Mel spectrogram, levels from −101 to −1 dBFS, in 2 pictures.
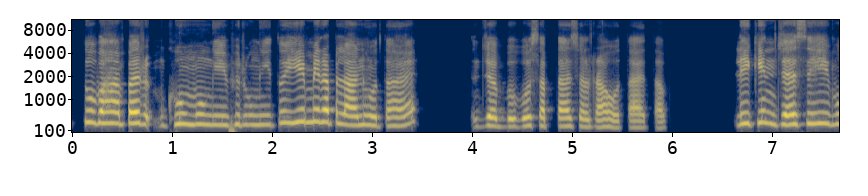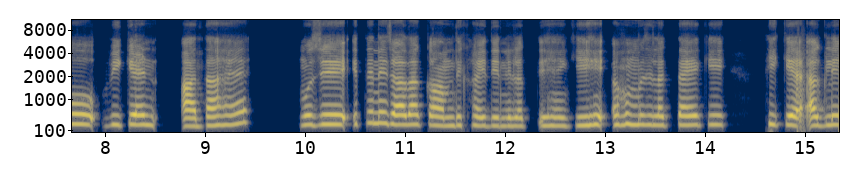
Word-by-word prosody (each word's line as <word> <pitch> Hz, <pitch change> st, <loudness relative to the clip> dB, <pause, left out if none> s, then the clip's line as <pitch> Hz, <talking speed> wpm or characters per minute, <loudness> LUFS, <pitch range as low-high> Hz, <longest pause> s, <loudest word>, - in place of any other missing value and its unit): तो 345 Hz, -1 st, +1 dB
वहाँ 320 Hz, -1 st, +5 dB
पर 315 Hz, -3 st, +8 dB
घूमूँगी-फिरूँगी। 275 Hz, -1 st, -2 dB
तो 300 Hz, +5 st, -6 dB
ये 340 Hz, +2 st, +2 dB
मेरा 355 Hz, 0 st, +5 dB
प्लान 270 Hz, -3 st, +3 dB
होता 245 Hz, -3 st, -1 dB
है, 270 Hz, +8 st, -2 dB, 0.7 s
जब 230 Hz, -3 st, +1 dB
वो 235 Hz, -, +2 dB
सप्ताह 235 Hz, -1 st, -1 dB
चल 225 Hz, -2 st, -5 dB
रहा 205 Hz, -1 st, -2 dB
होता 190 Hz, -2 st, -4 dB
है, 190 Hz, -1 st, -5 dB
तब। 175 Hz, +1 st, -8 dB, 0.7 s
लेकिन 310 Hz, +1 st, +1 dB
जैसे 285 Hz, +2 st, +4 dB
ही 315 Hz, 0 st, +1 dB
वो 290 Hz, 0 st, 0 dB
वीकेंड 275 Hz, 0 st, +1 dB, 0.4 s
आता 250 Hz, +3 st, +1 dB
है, 310 Hz, +5 st, -2 dB, 0.5 s
मुझे 280 Hz, +1 st, +2 dB
इतने 315 Hz, +5 st, -3 dB
ज़्यादा 280 Hz, -1 st, +4 dB
काम 250 Hz, -2 st, 0 dB
दिखाई 255 Hz, -1 st, -3 dB
देने 240 Hz, -1 st, -4 dB
लगते 235 Hz, +1 st, -5 dB
हैं 245 Hz, -1 st, -3 dB
कि 255 Hz, +3 st, -1 dB
अ, 255 Hz, +2 st, -5 dB
मुझे 275 Hz, -1 st, -2 dB
लगता 260 Hz, +1 st, -2 dB
है 265 Hz, 0 st, +2 dB
कि 275 Hz, 0 st, -7 dB, 0.4 s
ठीक 285 Hz, -1 st, -6 dB
है, 270 Hz, -, +6 dB, 0.2 s
अगले 260 Hz, +2 st, 0 dB
270 Hz, 165 wpm, -21 LUFS, 245-290 Hz, 0.7 s, पर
